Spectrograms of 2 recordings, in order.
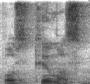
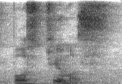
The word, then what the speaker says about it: posthumous: You must have heard people speak posthumous, but the word has typical pronunciation, that is posthumous.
